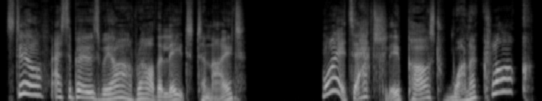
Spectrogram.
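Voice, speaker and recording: A woman reading aloud and voicing a practical middle-aged hostess who talks in a brisk, blunt way. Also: fairly low pitch, huge pitch swings, dry recording, clean studio sound, voice pushed up.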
